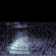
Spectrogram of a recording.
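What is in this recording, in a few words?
"gwat6", Cantonese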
